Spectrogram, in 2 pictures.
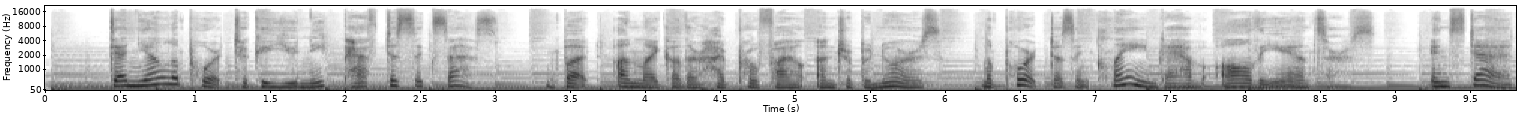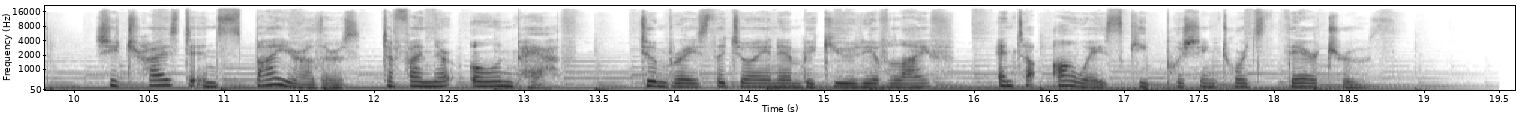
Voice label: Spokesperson; Coachingwellbeing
